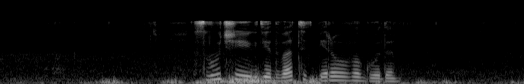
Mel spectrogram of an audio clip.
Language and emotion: Russian, neutral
